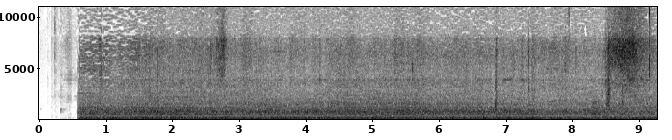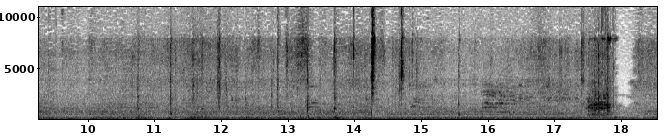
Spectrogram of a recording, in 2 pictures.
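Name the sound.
car driving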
